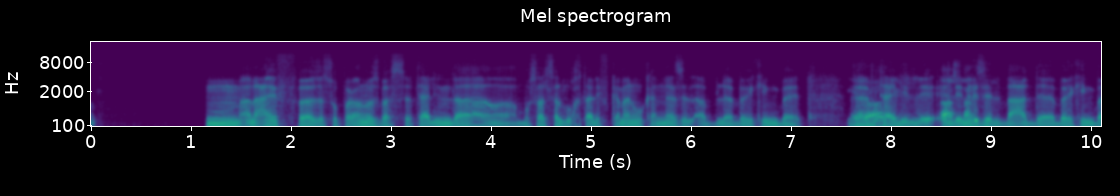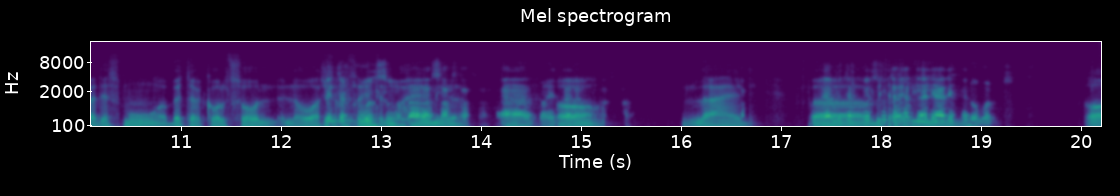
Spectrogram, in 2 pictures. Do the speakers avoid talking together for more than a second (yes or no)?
no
